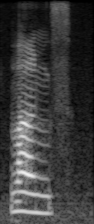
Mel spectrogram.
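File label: "lungs", US English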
